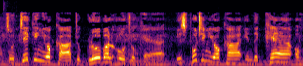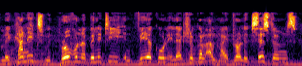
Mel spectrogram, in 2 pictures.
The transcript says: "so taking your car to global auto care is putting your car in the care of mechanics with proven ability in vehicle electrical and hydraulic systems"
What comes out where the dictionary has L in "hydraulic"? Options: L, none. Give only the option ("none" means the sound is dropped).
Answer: L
